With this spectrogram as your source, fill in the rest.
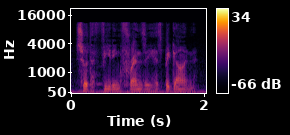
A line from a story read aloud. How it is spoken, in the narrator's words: thought Jara bitterly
